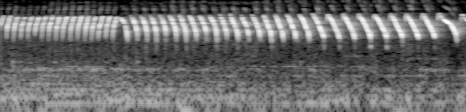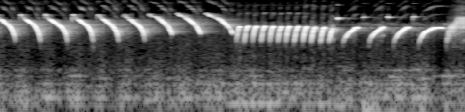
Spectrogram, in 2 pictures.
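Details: Belgian canary singing as training for non-singing canaries: a long fast trill of high notes slowing gradually into spaced descending sweeps, then a lower rapid trill and a few final sweeps.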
